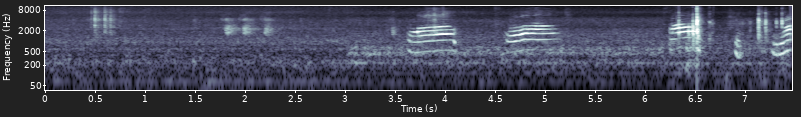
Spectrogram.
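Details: Cat family of stray cats and kittens during a hot summer, given an air conditioner; a few high, wavering meows rise and fall in pitch, spaced a second or so apart, over a quiet hiss, with fainter chirps early on.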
